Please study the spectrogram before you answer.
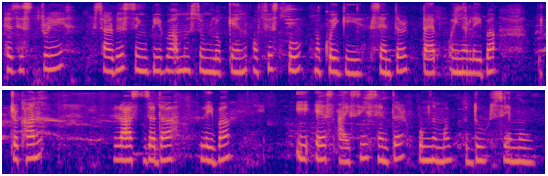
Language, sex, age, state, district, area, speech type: Manipuri, female, 18-30, Manipur, Kangpokpi, rural, read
